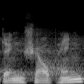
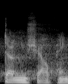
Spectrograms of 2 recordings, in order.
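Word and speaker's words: Deng Xiaoping: right longtime right-hand men Den sha ping took power I should say d sha ping is how actually say his name I've been trying to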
